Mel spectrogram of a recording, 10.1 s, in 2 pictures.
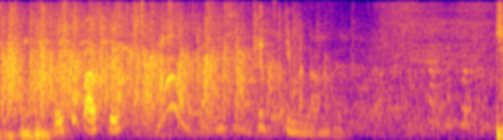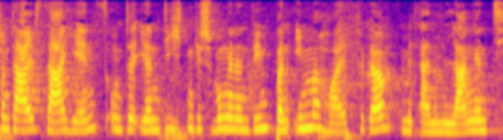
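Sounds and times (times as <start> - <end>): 
crowd clapping: 0.0 - 3.7
speech: 0.6 - 1.6, 2.6 - 3.6, 5.0 - 10.0.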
